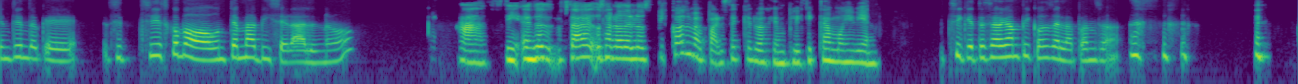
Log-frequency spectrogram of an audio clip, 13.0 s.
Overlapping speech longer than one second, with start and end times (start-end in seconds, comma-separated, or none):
none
